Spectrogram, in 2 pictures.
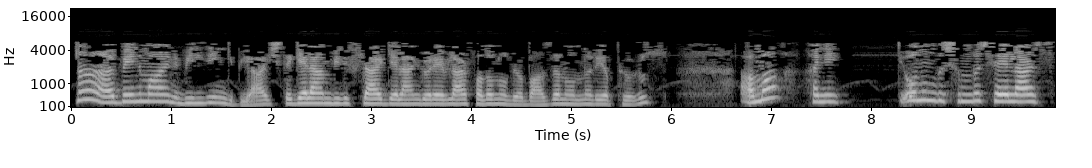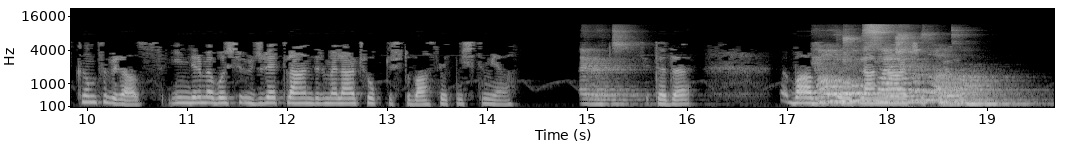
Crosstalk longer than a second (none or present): present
